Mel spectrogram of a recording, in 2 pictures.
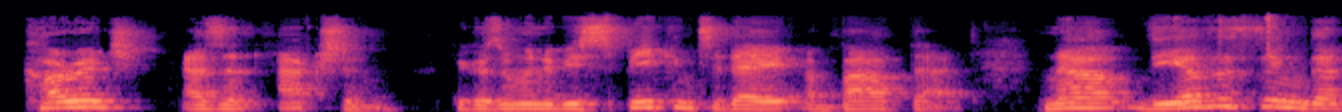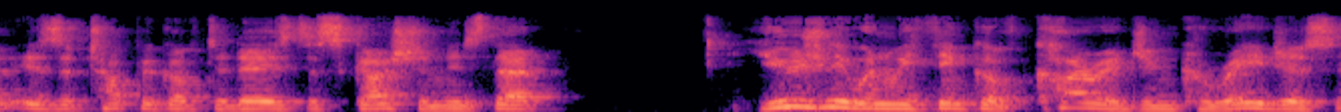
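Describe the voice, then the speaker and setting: Middle-aged man, guest speaker on a video call, earnest and emphatic, slightly higher pitch. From South Africa. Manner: earnest, emphatic, builds points in lists. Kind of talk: motivational talk at a virtual town hall.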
